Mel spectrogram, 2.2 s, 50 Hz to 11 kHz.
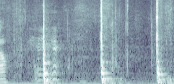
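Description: Axe chopping into a log three times, about 0.7 s apart, roughing out the notch where two fence-buck logs cross.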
